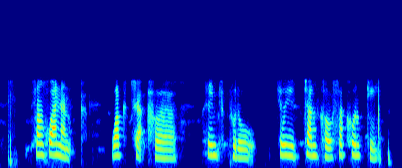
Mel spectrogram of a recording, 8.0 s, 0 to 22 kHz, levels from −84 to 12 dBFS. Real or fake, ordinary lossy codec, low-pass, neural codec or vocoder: fake; Opus, 24 kbps; 3.6 kHz; codec, 16 kHz, 2 kbps, FreqCodec, larger model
